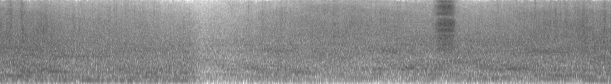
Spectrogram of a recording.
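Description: Racing trucks in a video game roaring past and pulling into pit lane at Auto Club, a steady engine drone with a brief dip and a passing sweep, heard at moderate distance with a low commentator voice faintly underneath.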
